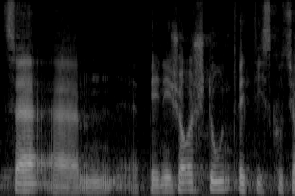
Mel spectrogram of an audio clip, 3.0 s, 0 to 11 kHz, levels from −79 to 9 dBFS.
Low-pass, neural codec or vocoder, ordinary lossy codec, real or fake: none; none; none; real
